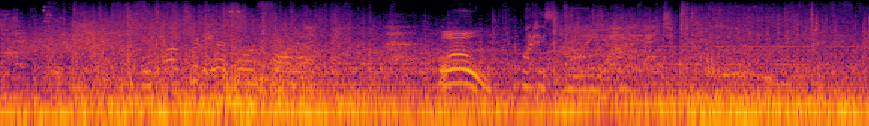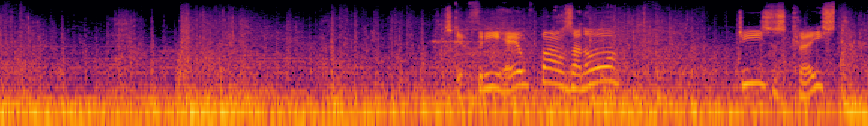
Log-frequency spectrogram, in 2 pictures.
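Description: Energy blasts whoosh and explode.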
